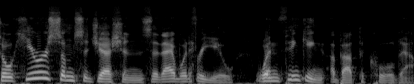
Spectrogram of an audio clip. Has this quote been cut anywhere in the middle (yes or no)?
yes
